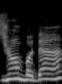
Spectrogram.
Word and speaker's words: Jean Bodin: they were busy talking about science of course Jean bodan and your pronunciation was perfect is principally known as a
